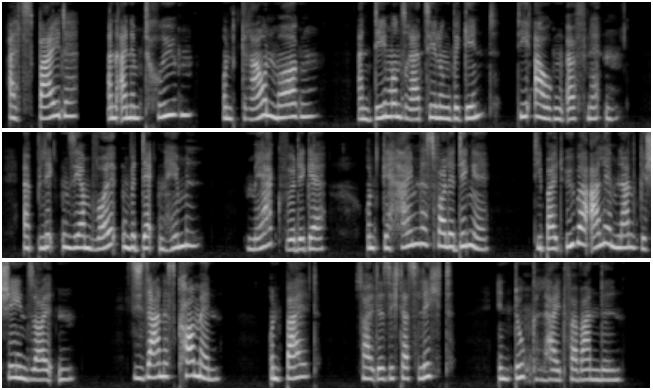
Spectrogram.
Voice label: maedchen; Licht Dunkelheit

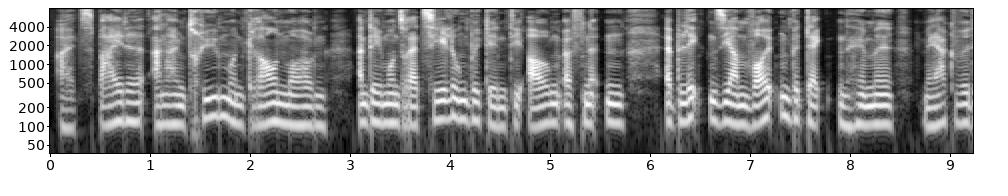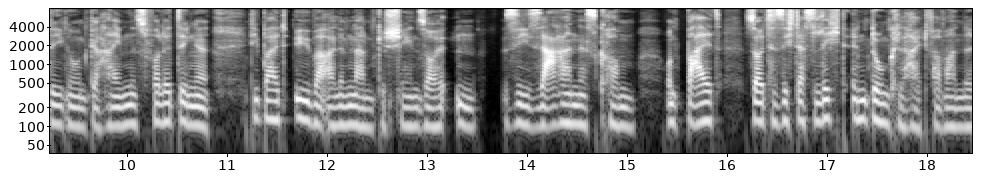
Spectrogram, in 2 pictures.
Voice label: jungen; Licht in Dunkelheit

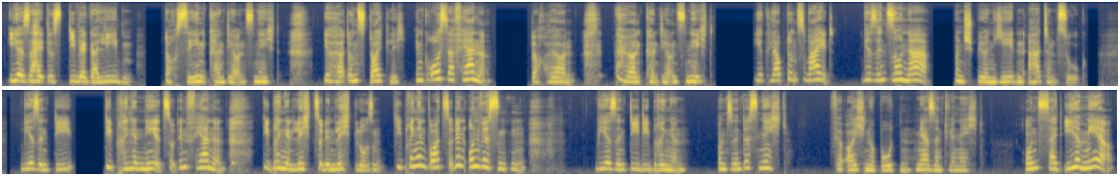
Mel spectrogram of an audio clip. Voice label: traurig

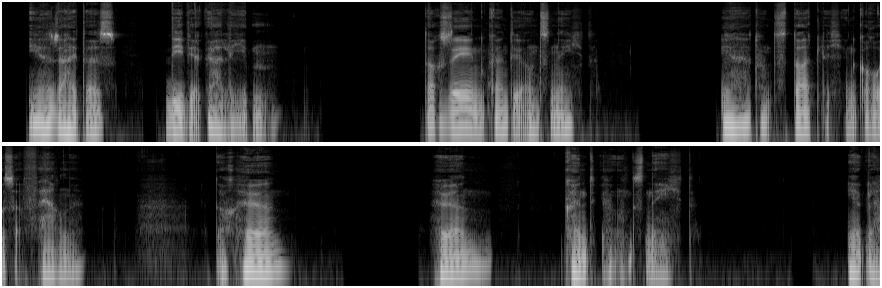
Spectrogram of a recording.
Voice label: traurig, maenner; Sprecher

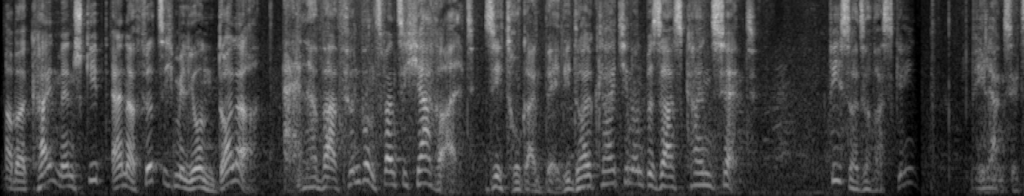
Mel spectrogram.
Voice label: Synchron, maenner; Inventing Anna

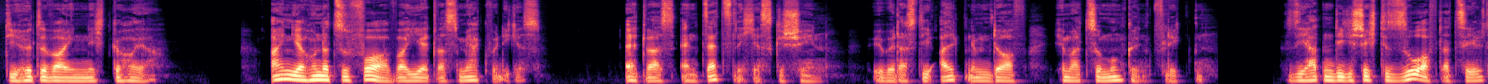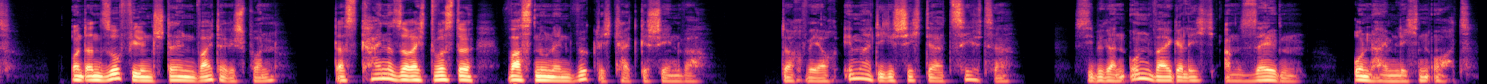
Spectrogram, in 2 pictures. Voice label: Jungen; Die Hütte

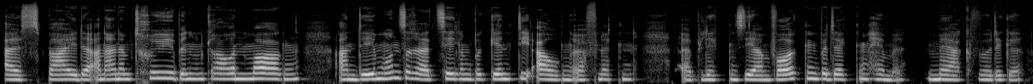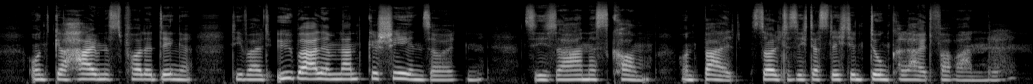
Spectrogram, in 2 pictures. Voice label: maedchen; Licht in Dunkelheit

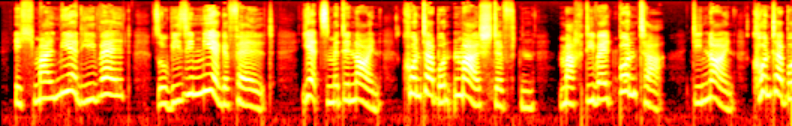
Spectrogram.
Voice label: maedchen

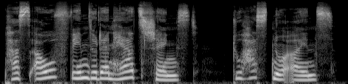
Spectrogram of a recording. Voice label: Spot; Sat.1

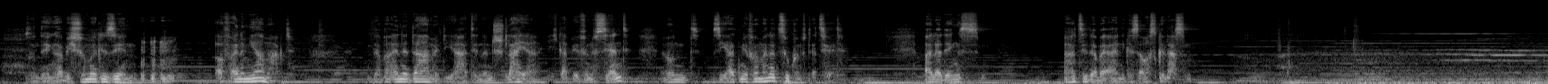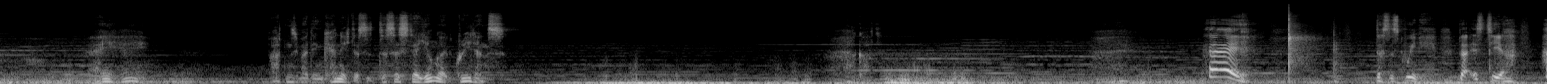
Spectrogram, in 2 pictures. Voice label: Synchron, maenner; Phantastische Tierwesen; Grindelwalds Verbrechen

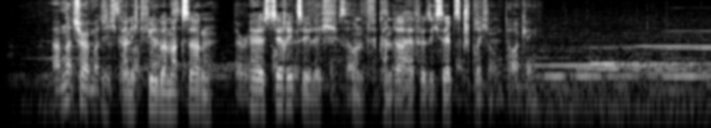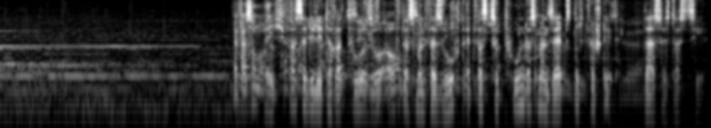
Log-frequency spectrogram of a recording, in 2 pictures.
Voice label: Voice Over, maenner; Arte; Die Wohlgesinnten

